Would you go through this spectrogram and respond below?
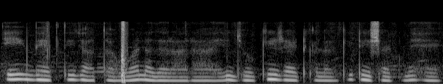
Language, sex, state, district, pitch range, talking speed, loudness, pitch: Hindi, female, Madhya Pradesh, Bhopal, 180-210 Hz, 215 wpm, -25 LUFS, 195 Hz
